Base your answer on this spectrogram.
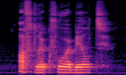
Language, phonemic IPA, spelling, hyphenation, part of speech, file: Dutch, /ˈɑf.drʏkˌfoːr.beːlt/, afdrukvoorbeeld, af‧druk‧voor‧beeld, noun, Nl-afdrukvoorbeeld.ogg
- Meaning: print preview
